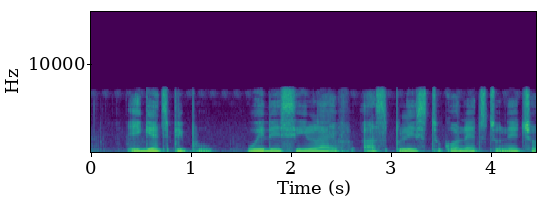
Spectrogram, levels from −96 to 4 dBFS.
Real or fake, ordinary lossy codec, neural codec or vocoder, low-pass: real; none; none; 7.2 kHz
